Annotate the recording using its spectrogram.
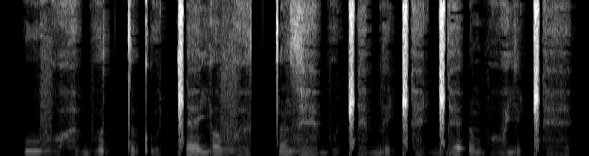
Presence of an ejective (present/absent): present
